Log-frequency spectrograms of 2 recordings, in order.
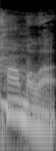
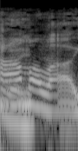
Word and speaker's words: Kamala: By the way, it's Kamala. Oh, you said it right, actually. – Kamala.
